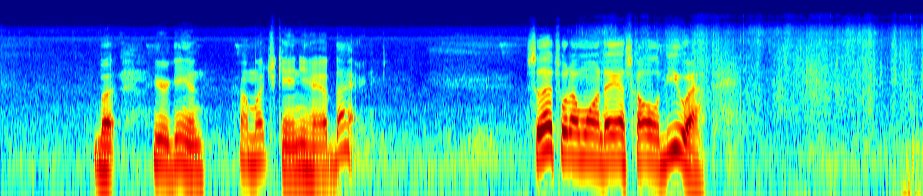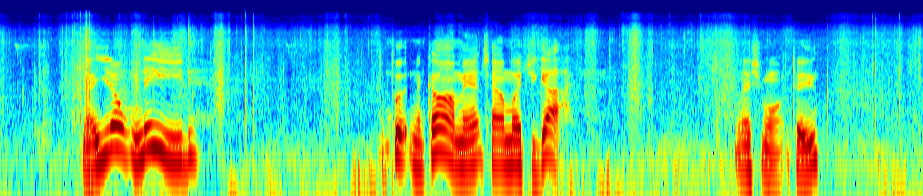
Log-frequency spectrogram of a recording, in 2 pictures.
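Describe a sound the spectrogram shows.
An older man talks calmly close by, in short bursts with pauses.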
